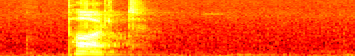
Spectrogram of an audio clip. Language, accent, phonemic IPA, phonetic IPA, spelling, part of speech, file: Armenian, Western Armenian, /pɑɾt/, [pʰɑɾtʰ], բարդ, adjective / noun, HyW-բարդ.ogg
- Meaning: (adjective) 1. complicated, complex, difficult 2. compound, composite; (noun) heap of corn or grass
